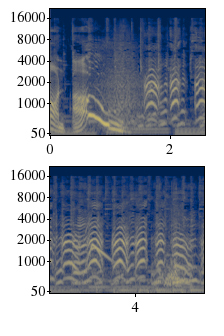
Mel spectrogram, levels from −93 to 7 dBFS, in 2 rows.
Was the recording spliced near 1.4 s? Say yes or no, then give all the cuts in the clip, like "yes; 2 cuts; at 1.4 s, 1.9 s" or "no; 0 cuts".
yes; 1 cut; at 1.4 s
